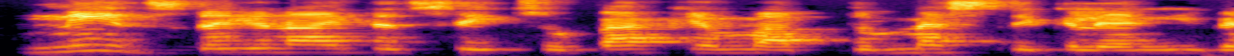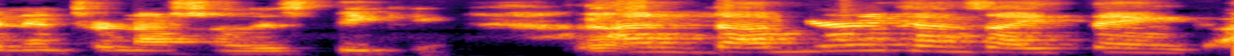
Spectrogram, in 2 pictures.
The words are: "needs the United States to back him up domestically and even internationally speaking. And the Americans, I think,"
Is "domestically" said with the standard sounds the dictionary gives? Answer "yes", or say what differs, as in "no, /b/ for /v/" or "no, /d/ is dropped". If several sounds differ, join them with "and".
yes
